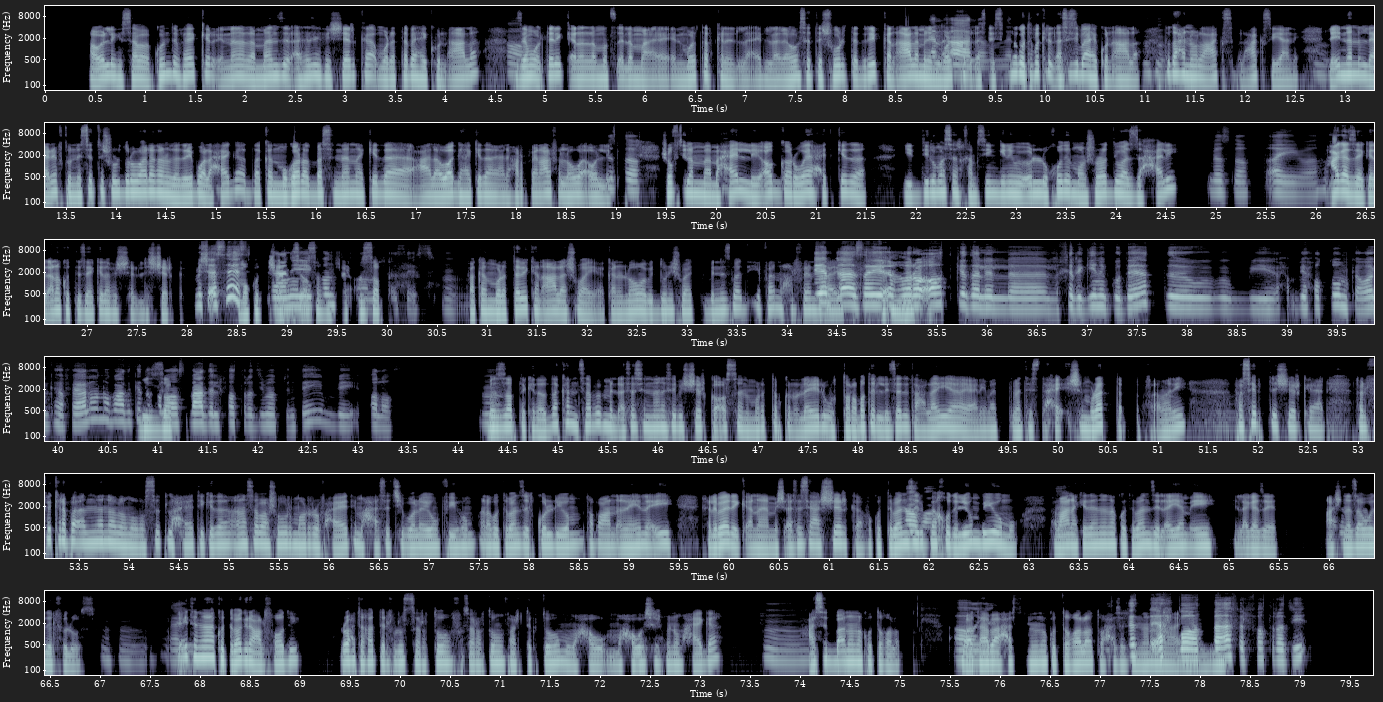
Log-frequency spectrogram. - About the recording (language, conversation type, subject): Arabic, podcast, كيف أثّرت تجربة الفشل على طموحك؟
- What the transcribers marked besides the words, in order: other background noise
